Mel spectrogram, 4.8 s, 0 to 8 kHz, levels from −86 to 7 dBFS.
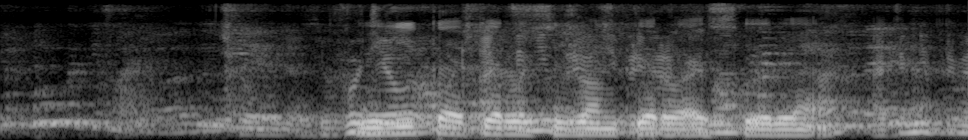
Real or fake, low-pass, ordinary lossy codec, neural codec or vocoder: real; 7.2 kHz; none; none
